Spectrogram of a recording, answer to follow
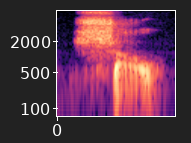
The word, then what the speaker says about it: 少: 多小, and this is 多小, and this is 多少, shao.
